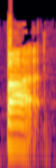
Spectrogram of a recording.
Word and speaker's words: baht: 然后呢，如果你听到呃美国人或英国人他们会这样说，他们会说 but but but 那个 but 那个 a 它的拼法是 b a h t，但是呢就是那个 a h 那个 h 没有发音的，就是 but but。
